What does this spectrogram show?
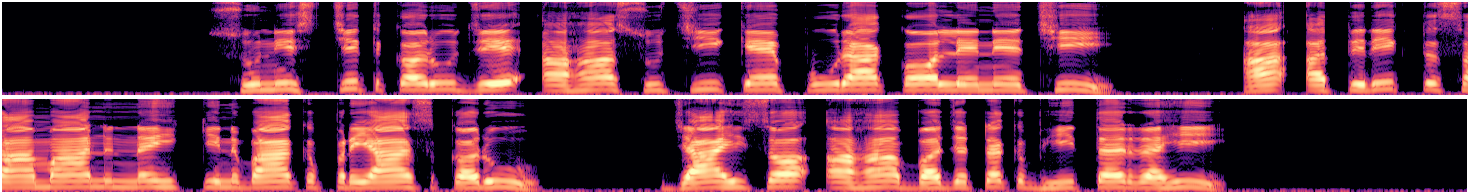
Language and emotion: Maithili, neutral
